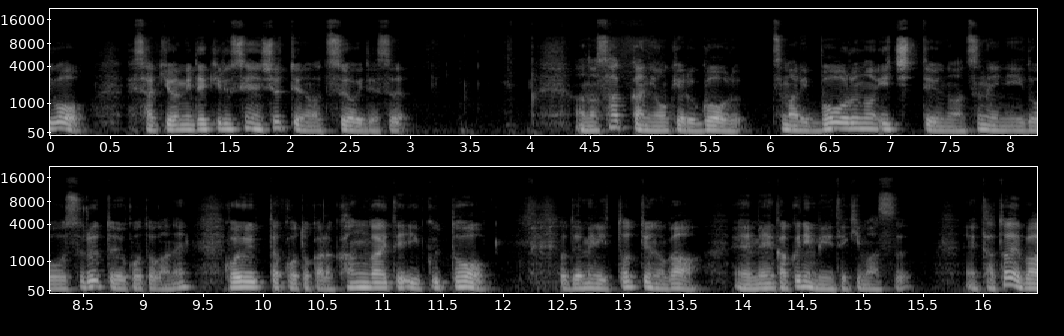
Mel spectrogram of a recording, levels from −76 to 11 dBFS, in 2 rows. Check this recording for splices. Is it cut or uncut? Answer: cut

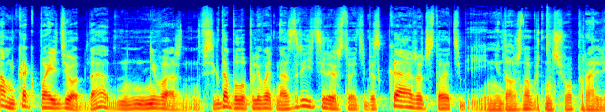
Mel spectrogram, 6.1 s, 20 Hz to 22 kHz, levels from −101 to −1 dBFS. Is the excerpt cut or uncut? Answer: cut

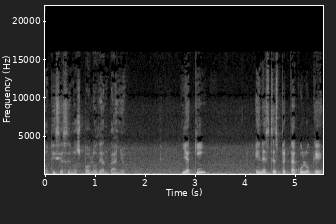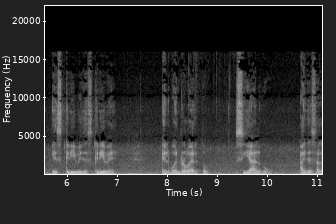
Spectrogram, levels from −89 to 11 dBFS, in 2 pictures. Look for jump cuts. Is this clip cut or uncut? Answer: cut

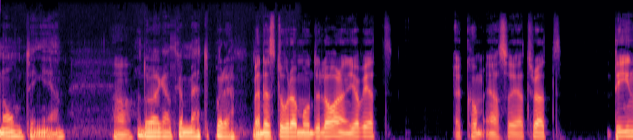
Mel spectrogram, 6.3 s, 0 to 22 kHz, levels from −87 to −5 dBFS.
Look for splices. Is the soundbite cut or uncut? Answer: cut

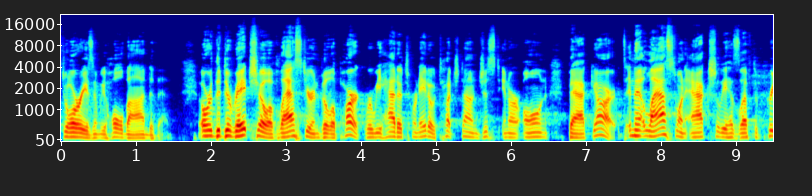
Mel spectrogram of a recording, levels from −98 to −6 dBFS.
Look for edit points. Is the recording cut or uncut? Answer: uncut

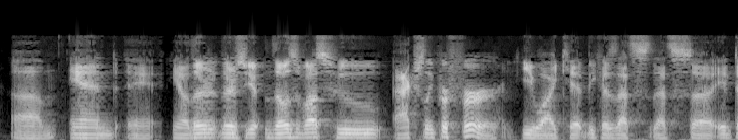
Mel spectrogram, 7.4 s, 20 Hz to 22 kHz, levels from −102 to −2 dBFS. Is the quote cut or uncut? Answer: cut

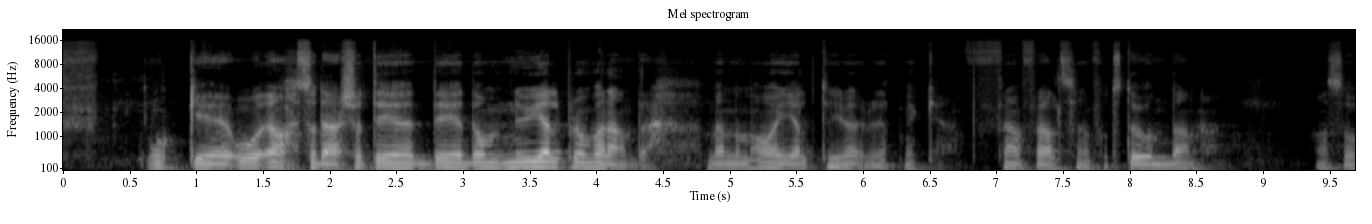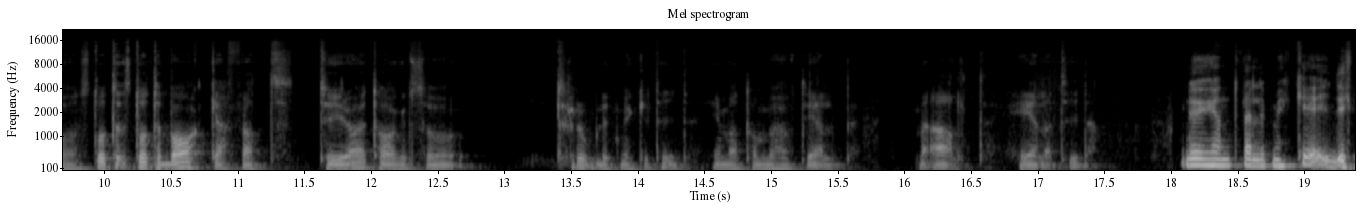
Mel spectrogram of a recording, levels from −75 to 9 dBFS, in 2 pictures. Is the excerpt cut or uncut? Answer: uncut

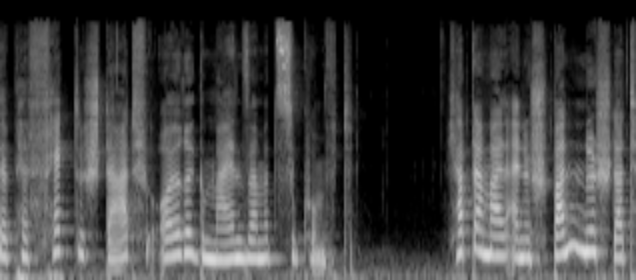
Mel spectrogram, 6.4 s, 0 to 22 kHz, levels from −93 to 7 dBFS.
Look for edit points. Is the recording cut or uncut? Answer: cut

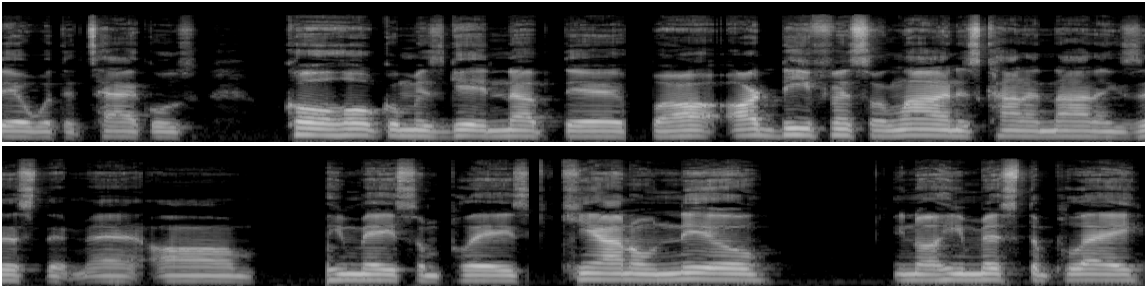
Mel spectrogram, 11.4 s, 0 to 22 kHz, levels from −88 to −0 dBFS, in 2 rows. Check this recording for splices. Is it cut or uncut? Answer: cut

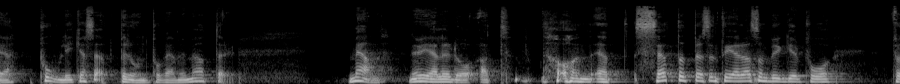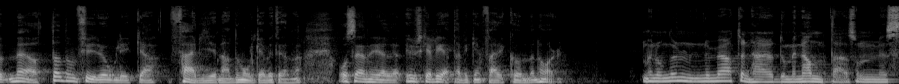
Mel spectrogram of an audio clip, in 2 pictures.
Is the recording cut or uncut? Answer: cut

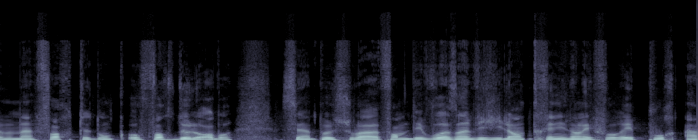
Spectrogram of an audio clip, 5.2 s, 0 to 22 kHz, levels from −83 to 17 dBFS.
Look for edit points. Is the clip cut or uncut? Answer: cut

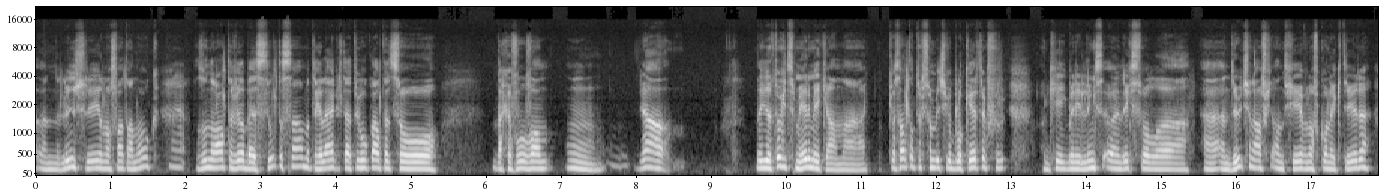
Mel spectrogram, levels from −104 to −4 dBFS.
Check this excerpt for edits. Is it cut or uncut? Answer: cut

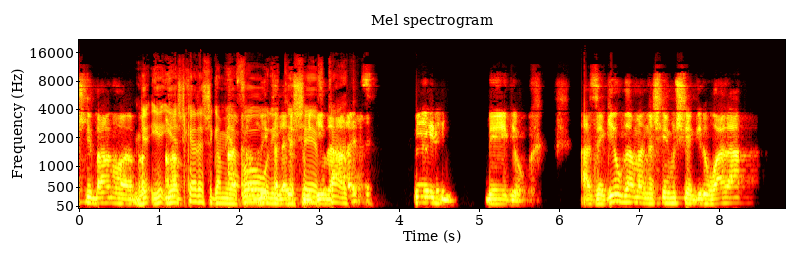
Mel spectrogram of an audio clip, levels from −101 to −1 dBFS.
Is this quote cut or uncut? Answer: uncut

